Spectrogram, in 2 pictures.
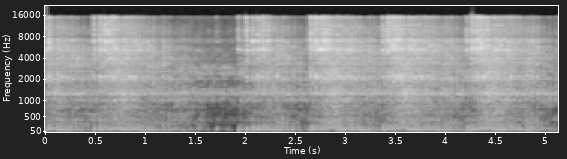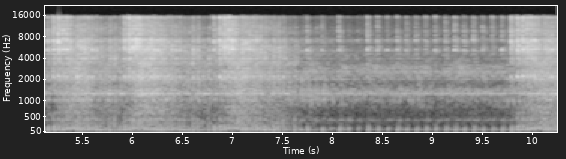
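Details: Yamaha Mio Smile carburetted scooter after custom CVT rebuild (Mio Z roller housing, big pulley), tested at night: repeated throttle blips rise and fall cleanly, no rattle or slipping, very smooth; normal revving.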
